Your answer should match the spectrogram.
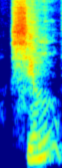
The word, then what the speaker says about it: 行: For example, xing for movement or action, hang for professions or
